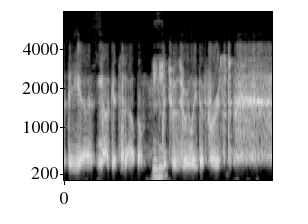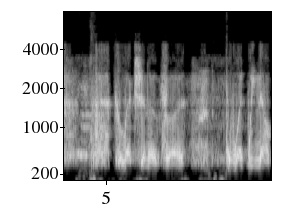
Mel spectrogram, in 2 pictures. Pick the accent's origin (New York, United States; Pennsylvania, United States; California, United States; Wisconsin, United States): Pennsylvania, United States; also born or lived in Washington, D.C.; I was born in the George Washington Hospital, and I was there till I was 4 years old. And then we moved to Pennsylvania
